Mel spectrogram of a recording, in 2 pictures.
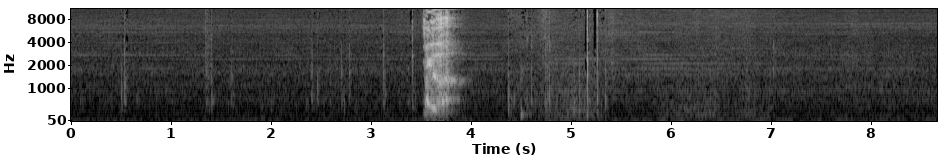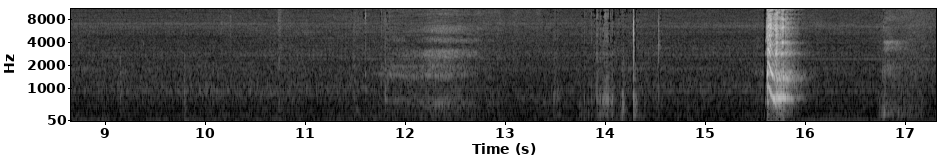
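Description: Two sharp, abrupt hiccups about twelve seconds apart in a quiet room, with faint breathing and small noises in between.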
